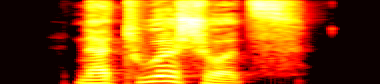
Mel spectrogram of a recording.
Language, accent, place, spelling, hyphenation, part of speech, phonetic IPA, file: German, Germany, Berlin, Naturschutz, Na‧tur‧schutz, noun, [naˈtuːɐ̯ˌʃʊts], De-Naturschutz.ogg
- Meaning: conservation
